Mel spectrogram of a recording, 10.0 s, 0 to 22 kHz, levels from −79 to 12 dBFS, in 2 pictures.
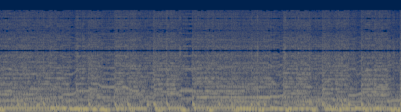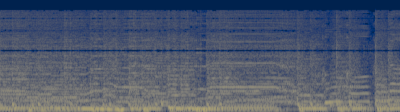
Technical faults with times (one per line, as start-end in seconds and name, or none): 0.00-10.02 imaging from sample-and-hold upsampling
